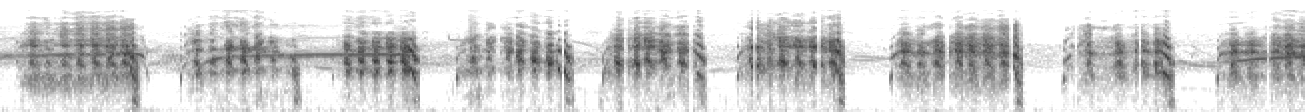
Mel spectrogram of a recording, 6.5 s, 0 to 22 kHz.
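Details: Loud, harsh, rhythmic chatter at a peregrine falcon nest with chicks: grating pulsed bursts of just under a second each, repeated about every 0.8 seconds, with faint thin wails between them.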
